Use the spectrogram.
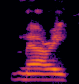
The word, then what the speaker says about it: Māori: think, because you know, being part Maori, you know how they pronounce it, part Māori, and Jim Phillips was the same.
